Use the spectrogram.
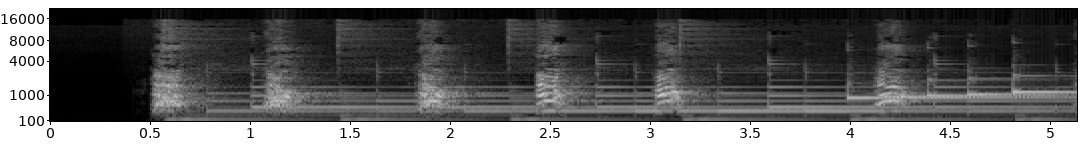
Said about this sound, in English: Honey, why is Nana barking so much? Asks Mr. Darling.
